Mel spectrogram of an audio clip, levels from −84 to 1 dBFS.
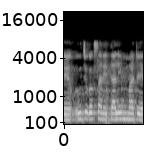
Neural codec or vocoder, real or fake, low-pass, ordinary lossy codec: codec, 16 kHz, 8 kbps, FreqCodec, larger model; fake; 7.2 kHz; none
